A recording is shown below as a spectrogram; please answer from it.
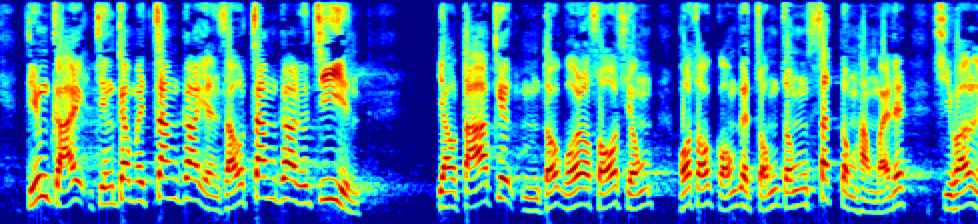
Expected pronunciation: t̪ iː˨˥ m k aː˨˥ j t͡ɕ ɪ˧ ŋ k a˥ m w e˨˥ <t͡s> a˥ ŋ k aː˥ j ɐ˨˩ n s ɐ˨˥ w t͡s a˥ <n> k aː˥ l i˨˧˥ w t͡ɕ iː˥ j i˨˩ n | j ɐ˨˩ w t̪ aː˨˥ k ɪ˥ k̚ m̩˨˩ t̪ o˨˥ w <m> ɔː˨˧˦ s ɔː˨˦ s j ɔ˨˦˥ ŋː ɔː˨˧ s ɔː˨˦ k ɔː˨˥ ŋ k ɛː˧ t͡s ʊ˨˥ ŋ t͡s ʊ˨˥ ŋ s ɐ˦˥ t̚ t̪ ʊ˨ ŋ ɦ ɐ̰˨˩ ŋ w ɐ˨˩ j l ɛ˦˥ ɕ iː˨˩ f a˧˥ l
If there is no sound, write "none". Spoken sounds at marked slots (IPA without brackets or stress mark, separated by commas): t͡s, ŋ, ŋ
